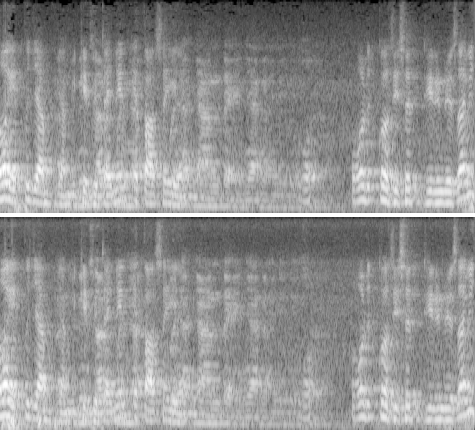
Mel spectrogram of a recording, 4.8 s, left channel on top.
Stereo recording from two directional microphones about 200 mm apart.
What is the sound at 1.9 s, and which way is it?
Speech, 5° left (ahead or behind).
